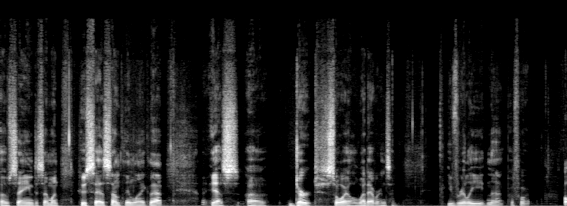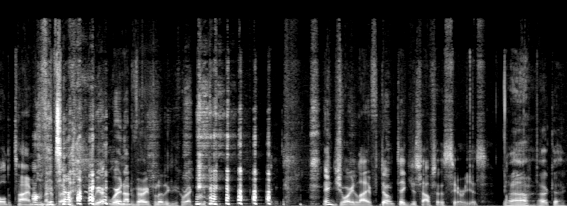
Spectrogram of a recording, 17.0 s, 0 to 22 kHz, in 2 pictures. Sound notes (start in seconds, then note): 9.1 laughter; 11.2 laughs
